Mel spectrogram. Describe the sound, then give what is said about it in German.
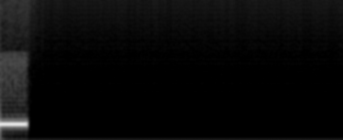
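A phone busy tone after an unanswered call: one short, steady electronic beep at the very start, clear, followed by silence with no further tones. “Die Menschen nehmen nicht mehr ab.”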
